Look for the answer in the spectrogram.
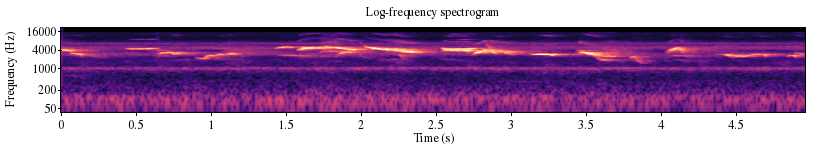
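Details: High thin chirps and quick slurred twitters from a purple sunbird, Cinnyris asiaticus, in Bangladesh, coming in irregular bursts separated by short gaps, with a soft steady hum in the background.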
